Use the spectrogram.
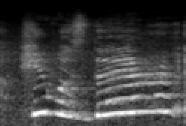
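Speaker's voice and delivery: high, slow, stunned "He was there?"; shocked. Retold or imitated. Retelling a friend's shock at the name, high and stunned. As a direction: gasp it out in disbelief.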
